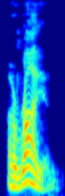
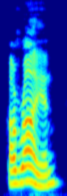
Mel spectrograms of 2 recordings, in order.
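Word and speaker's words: Arion: in act 1 scene 2 line 15 the name a-r-i-o-n is pronounced orion as the note in the riverside edition has it orion a greek poet and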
